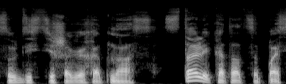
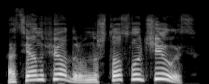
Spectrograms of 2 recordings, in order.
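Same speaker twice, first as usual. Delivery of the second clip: high woman's voice; 13 semitones higher than usual. Acted. Caretaker voiced.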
